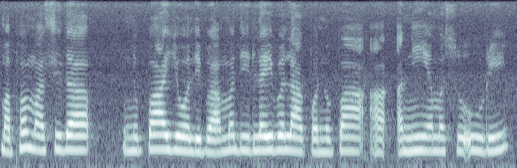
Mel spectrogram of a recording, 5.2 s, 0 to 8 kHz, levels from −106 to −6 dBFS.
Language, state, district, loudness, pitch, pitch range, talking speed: Manipuri, Manipur, Imphal West, -15 LUFS, 210 Hz, 200-220 Hz, 140 wpm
